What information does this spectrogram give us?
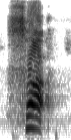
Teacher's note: நம்மளுடைய மேல் வரிசையோட பல்லு கீ உதட்டை டச் பண்ணும்போது என்ன எழுத்து வெளியாகும்னா ஃபா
